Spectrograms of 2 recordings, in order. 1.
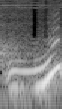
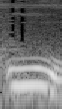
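ออกเสียงด้วยวรรณยุกต์จีนกลางเสียงที่ 2 2. ออกเสียงด้วยวรรณยุกต์จีนกลางเสียงที่ 1 (1) "ตัวที่2" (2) "วรรณยุกต์ตัวแรกอินผิง"

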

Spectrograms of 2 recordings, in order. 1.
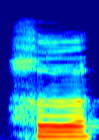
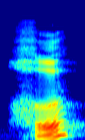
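O tom fica alto e plano. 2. O tom sobe de médio para alto. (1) "o verbo beber é em primeiro tom" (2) "a conjunção e é segundo tom"

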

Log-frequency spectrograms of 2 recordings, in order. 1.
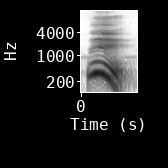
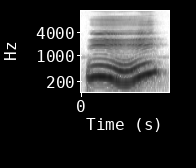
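소리가 높은 데서 낮게 확 떨어져요. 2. 소리가 낮게 내려갔다가 다시 올라가요. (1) "사성" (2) "삼성"

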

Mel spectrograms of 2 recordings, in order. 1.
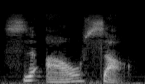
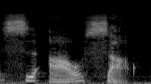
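音高先降到低，再升起来。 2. 音高先降到低，再升起来。

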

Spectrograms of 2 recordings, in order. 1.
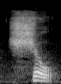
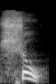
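Từ này được nói với thanh 3. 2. Từ này được nói không có thanh 3. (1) "khi mà đếm sẽ dùng thanh 3" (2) "Nói về số lượng, cái con số thì chúng ta sẽ đọc số"

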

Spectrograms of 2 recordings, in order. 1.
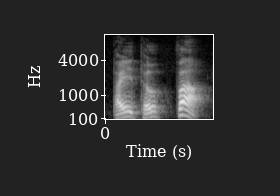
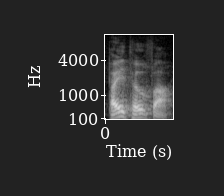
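마지막 음절은 떨어지는 성조가 온전히 살아 있어요. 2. 마지막 음절은 성조가 약화돼서 약하게 돼요. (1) "원래는 바이터 시작 바이터 파 바이터 파 해야 되는데" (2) "약화돼서 어떻게 돼요? 바이터 파 시작 바이터 파 이렇게 됐죠"

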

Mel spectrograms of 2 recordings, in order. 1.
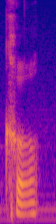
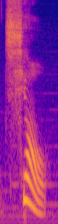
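这个音节读 ké，是升调。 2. 这个音节读 qiào，是降调。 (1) "另外一个读音读壳" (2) "第一个读音读翘"

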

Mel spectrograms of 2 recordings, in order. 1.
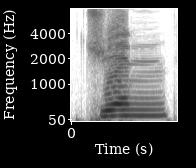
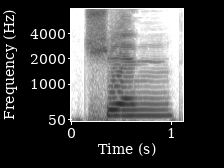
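입술을 둥글게 해서 'jwee-en'처럼 들려요. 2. 입술을 둥글게 해서 'jwee-en'처럼 들려요.

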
